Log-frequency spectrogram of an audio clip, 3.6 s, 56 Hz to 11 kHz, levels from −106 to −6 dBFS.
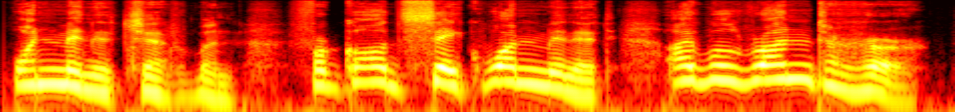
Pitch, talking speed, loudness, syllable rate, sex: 185 Hz, 220 wpm, -20 LUFS, 6.9 syllables/s, male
